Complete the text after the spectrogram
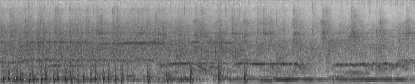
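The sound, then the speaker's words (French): Congregation clapping for Jesus during a bilingual French and English church service: many rhythmic claps fill the first few seconds, then thin out beneath sustained tones. “Acclamons Jésus. Let's clap for Jesus.”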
